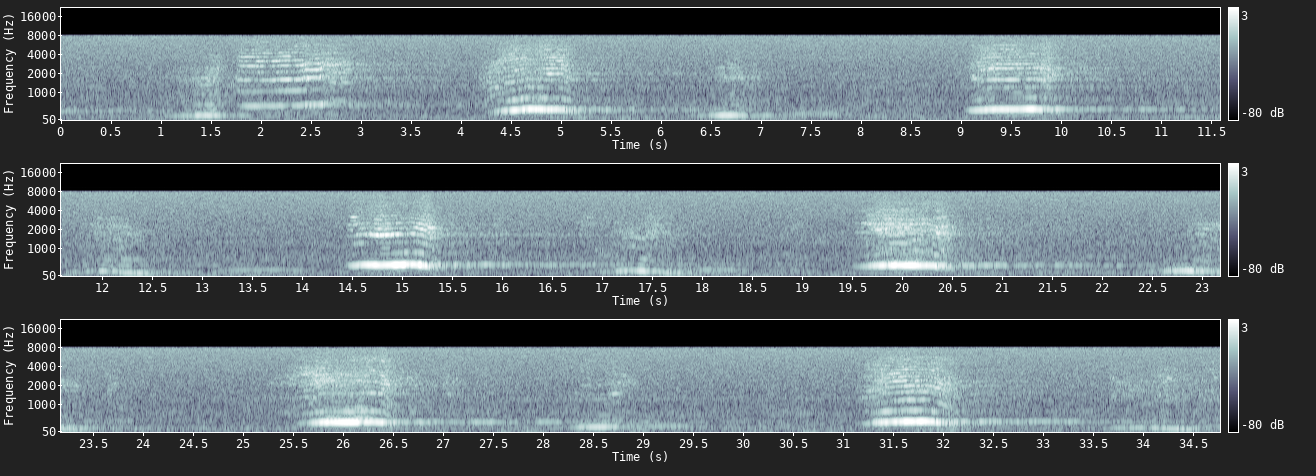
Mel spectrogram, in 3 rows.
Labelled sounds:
1.2	3.0	humpback whale, 0.99 to 6.3 kHz
4.4	5.1	humpback whale, 0.80 to 4.0 kHz
6.6	7.0	humpback whale, 1.6 to 1.9 kHz
9.1	10.0	humpback whale, 1.5 to 5.7 kHz
11.8	12.2	humpback whale, 2.2 to 2.5 kHz
14.4	15.4	humpback whale, 0.80 to 3.4 kHz
17.1	17.5	humpback whale, 1.4 to 2.0 kHz
19.5	20.5	humpback whale, 1.6 to 2.6 kHz
22.9	23.3	humpback whale, 2.1 to 2.5 kHz
25.7	26.6	humpback whale, 1.3 to 2.8 kHz
31.4	32.1	humpback whale, 0.80 to 5.6 kHz

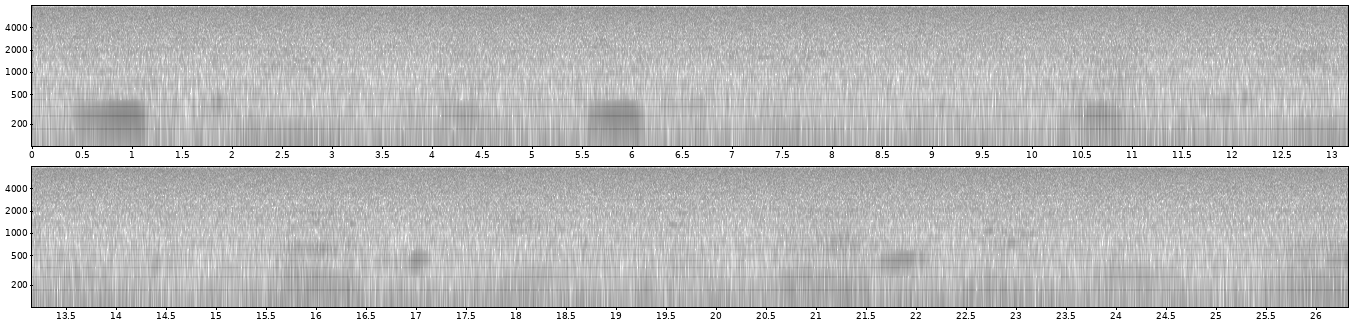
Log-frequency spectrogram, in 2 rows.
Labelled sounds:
23.0	23.2	humpback whale, 0.93 to 1.0 kHz

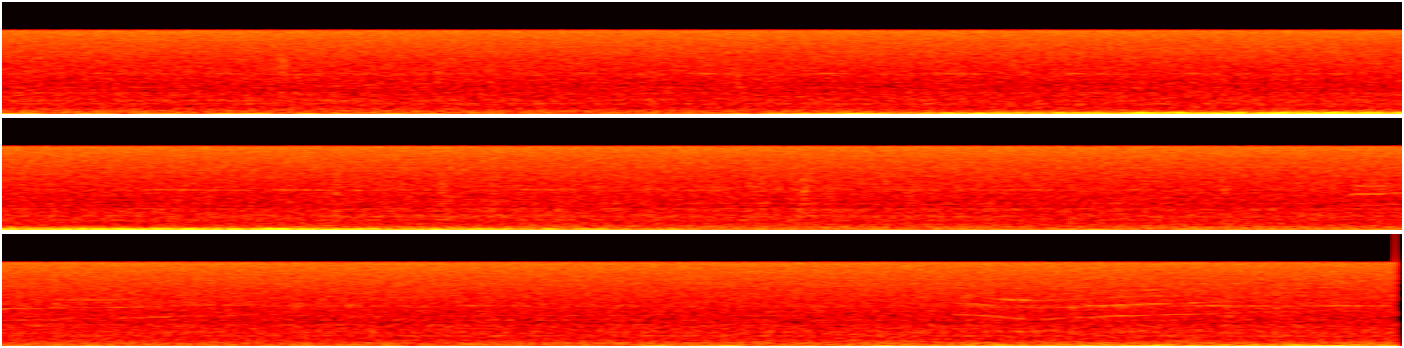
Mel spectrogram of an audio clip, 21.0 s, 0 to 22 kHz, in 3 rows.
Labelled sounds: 14.0	14.6	humpback whale, 1.3 to 2.1 kHz
18.8	20.0	humpback whale, 0.96 to 2.1 kHz

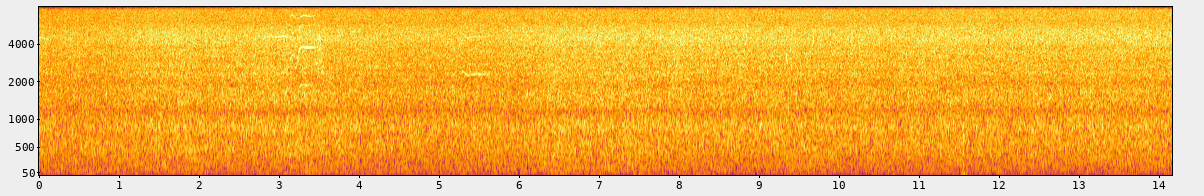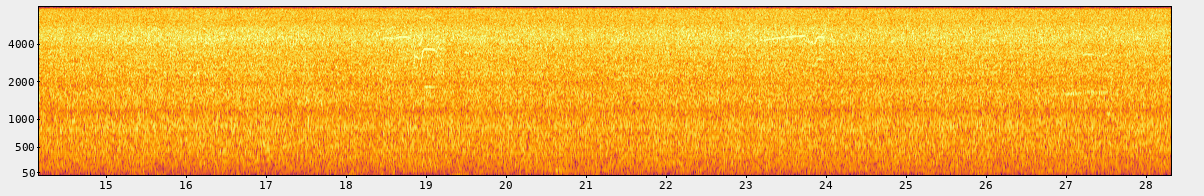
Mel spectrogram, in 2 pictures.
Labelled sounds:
2.9	3.1	killer whale, offshore, 4.5 to 4.7 kHz
5.3	5.6	killer whale, offshore, 2.1 to 2.4 kHz
18.5	18.8	killer whale, offshore, 4.3 to 4.6 kHz
23.2	23.8	killer whale, offshore, 4.3 to 4.7 kHz

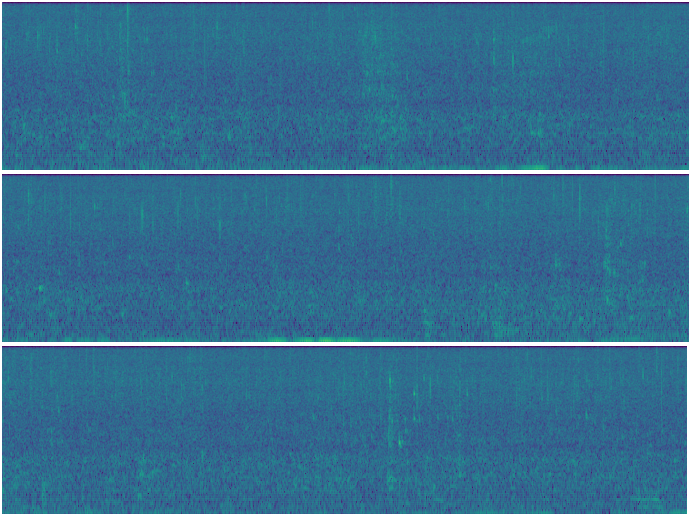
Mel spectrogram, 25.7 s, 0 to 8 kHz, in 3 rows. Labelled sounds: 16.1	16.3	water noise, 1.2 to 1.7 kHz

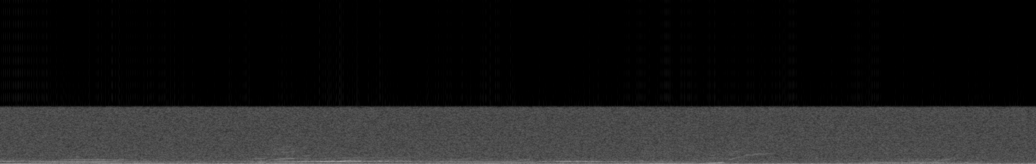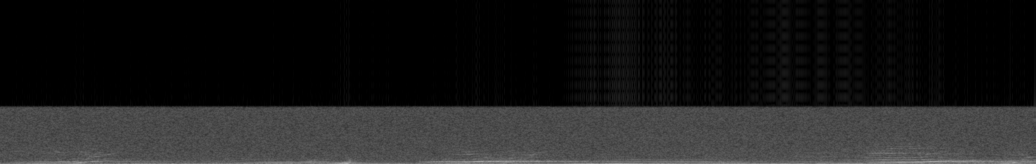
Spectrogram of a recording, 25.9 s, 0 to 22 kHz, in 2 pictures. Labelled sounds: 9.3	9.7	humpback whale, 1.2 to 1.5 kHz
14.1	14.4	humpback whale, 1.2 to 1.4 kHz
18.6	19.0	humpback whale, 1.2 to 1.4 kHz
23.8	24.3	humpback whale, 0.83 to 1.6 kHz

